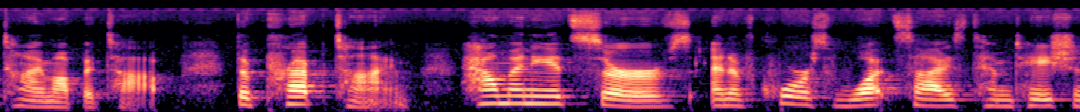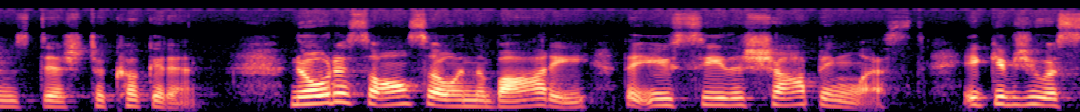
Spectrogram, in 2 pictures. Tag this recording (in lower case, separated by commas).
speech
